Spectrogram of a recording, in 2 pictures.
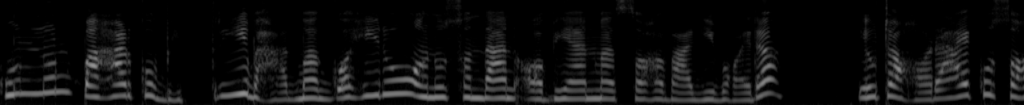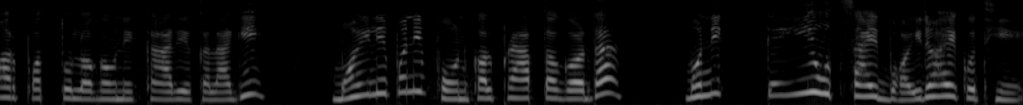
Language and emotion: Nepali, happy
